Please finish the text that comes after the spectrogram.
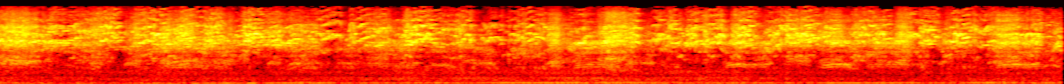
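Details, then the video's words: Rainbow lorikeets calling while being fed: a dense, continuous chorus of harsh, high screeches and squeals from several birds, overlapping without pause. "Feeding the rainbow lorikeet"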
